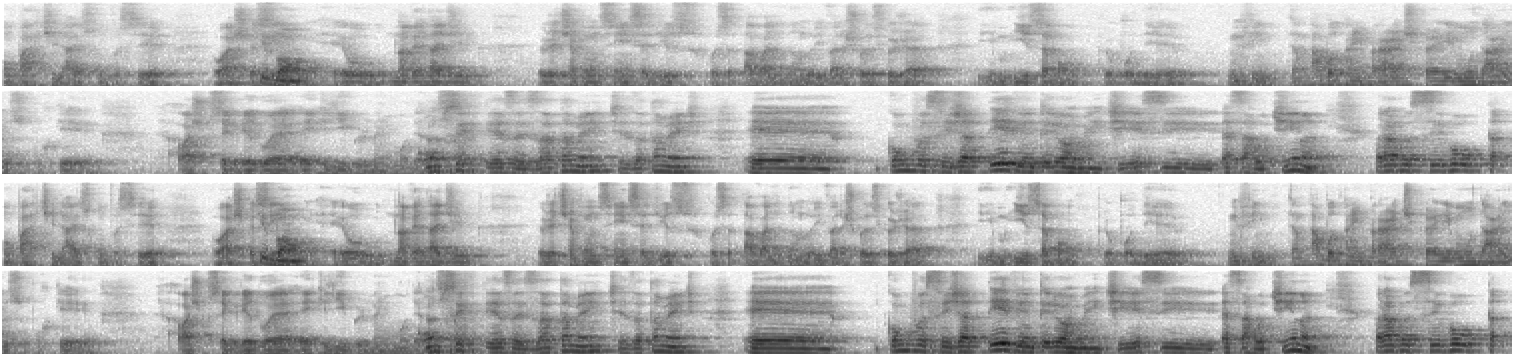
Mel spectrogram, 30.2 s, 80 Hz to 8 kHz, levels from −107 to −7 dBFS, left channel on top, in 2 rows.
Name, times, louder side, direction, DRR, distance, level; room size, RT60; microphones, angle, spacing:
voice 1, 0.0-5.0 5.3-11.9 12.2-16.4 16.6-19.8, right 2 dB, 85° right, 4 dB, 1.0 m, -43 dB
voice 2, 2.6-3.0 19.3-23.4 24.0-30.0, right 3 dB, 55° right, 2 dB, 0.4 m, -32 dB
6.3 x 3.9 x 4.3 m, 0.94 s
head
